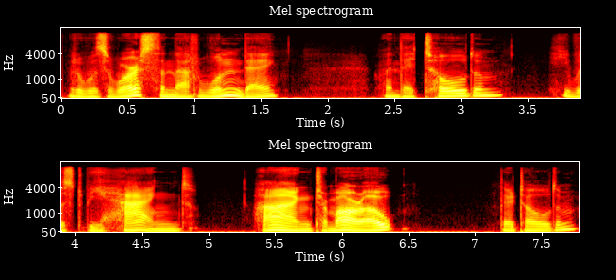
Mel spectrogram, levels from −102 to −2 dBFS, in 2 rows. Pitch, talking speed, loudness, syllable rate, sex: 120 Hz, 175 wpm, -20 LUFS, 5.2 syllables/s, male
